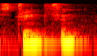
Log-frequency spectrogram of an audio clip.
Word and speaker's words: strengthen: that people face, and strengthen their sense of social responsibility and compassion. By the way, we pronounce this word as if there was a K letter after the G right here.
